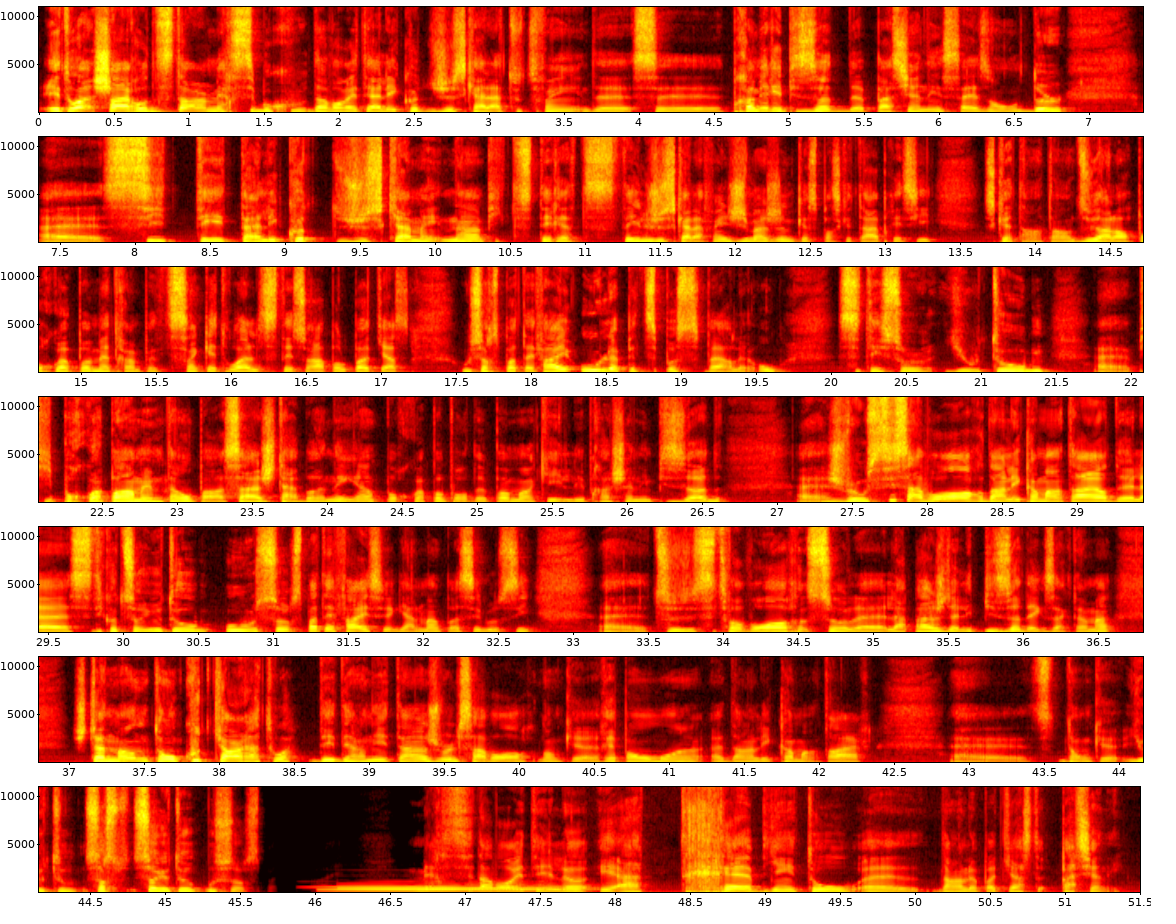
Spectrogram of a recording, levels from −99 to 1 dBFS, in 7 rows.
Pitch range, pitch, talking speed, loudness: 160-195 Hz, 175 Hz, 210 wpm, -25 LUFS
